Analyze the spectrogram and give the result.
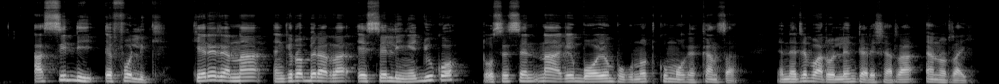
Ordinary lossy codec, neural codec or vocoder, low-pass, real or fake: none; none; none; real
